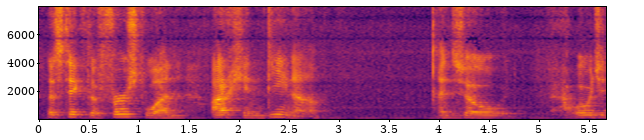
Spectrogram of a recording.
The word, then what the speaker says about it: Argentina: That's why it's pronounced Argentina and not Argentina or Argentina or Argentina. Those would be the other options.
